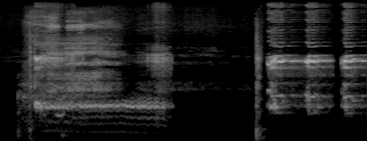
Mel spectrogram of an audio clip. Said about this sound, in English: He's like a dog, I guess. Weird. But he's purple, and you push, you just tap him, and he makes dog sounds for no reason at all.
